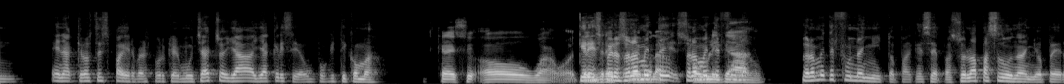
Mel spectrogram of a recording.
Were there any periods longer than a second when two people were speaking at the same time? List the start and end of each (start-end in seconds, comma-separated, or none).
5.8-7.6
